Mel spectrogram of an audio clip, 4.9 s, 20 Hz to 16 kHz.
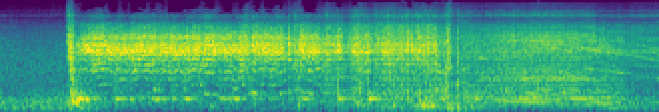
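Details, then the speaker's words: Abandoned 1967 Ford Mustang Fastback small block V8 with two-barrel carburetor, first start after recovery: catches with a sharp burst, then runs rough and stumbling; misfire, with firing order suspected but not confirmed. "Got a pretty good misfire there, Rich. Yeah."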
